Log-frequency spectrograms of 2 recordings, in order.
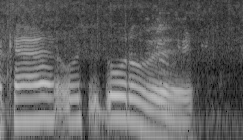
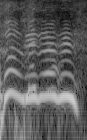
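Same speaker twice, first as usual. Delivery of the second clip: dog-talk voice. Real, not acted. Checking the dog is buckled up, high baby talk. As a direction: chirp it up high for the pup.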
